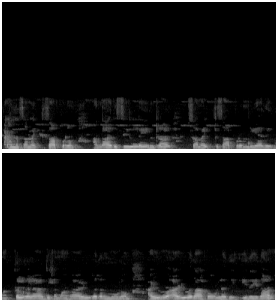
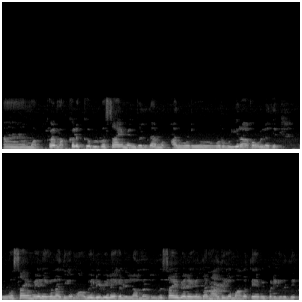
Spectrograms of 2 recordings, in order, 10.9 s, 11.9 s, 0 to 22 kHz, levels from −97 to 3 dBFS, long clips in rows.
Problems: background sounds at intervals, background conversations at intervals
